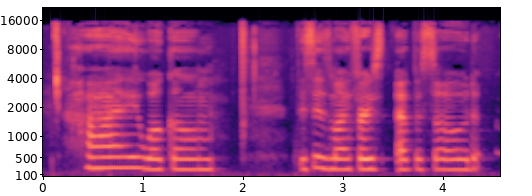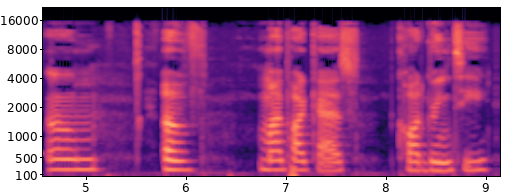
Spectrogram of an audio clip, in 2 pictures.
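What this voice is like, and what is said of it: Congested, weird-sounding voice from cold. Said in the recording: “my voice sounds a little weird... I'm getting over a cold and my allergies are acting up. So my voice doesn't always sound like this”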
